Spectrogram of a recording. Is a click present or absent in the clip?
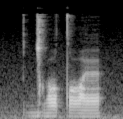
present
